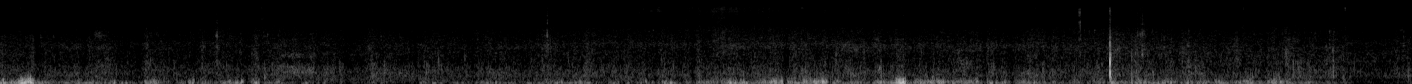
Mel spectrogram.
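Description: Wind buffeting the microphone in uneven low gusts, with two sharp knocks in the second half.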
